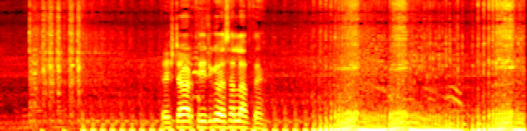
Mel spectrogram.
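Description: A motorcycle engine starts and idles with a steady chugging.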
